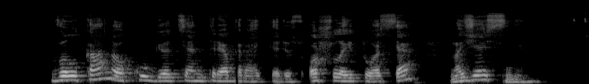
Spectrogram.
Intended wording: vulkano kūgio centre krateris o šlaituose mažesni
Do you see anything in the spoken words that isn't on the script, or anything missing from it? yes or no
no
